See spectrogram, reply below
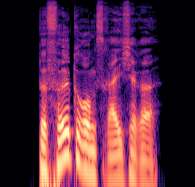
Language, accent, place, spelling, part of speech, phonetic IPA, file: German, Germany, Berlin, bevölkerungsreichere, adjective, [bəˈfœlkəʁʊŋsˌʁaɪ̯çəʁə], De-bevölkerungsreichere.ogg
- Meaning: inflection of bevölkerungsreich: 1. strong/mixed nominative/accusative feminine singular comparative degree 2. strong nominative/accusative plural comparative degree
